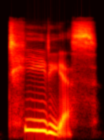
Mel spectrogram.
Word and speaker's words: tedious: Now, put it all together smoothly and make sure you put the stress right on that very first syllable. Tedious. Tedious. Try saying it out loud wherever you are right now. This is a tedious task. His speech was completely tedious. You know, you might notice that the middle syllable almost softens into a D or even a super soft J sound depending on the speaker's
